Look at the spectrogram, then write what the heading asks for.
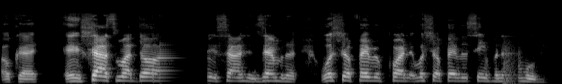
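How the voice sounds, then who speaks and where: A young man hosting a casual live-stream chat, loudly shouting out viewers by name. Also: a little high, steady tone, fast talker. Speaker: podcast host.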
